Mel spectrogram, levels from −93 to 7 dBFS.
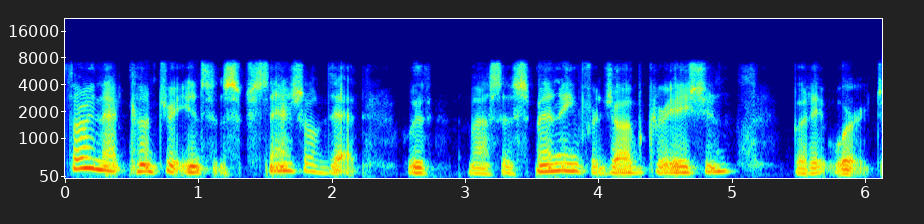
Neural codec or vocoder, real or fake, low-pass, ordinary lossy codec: codec, 24 kHz, 6 kbps, HILCodec; fake; 7.2 kHz; Opus, 32 kbps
